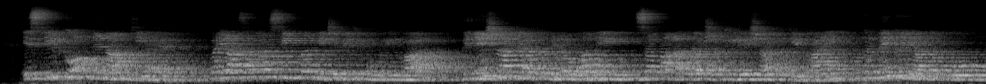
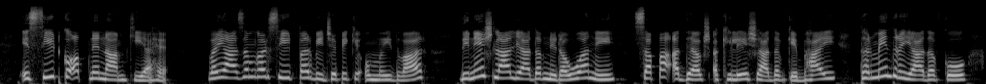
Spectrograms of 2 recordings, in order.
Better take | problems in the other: second | room echo; strong; dies away in 2.1 s // off-mic speech; far

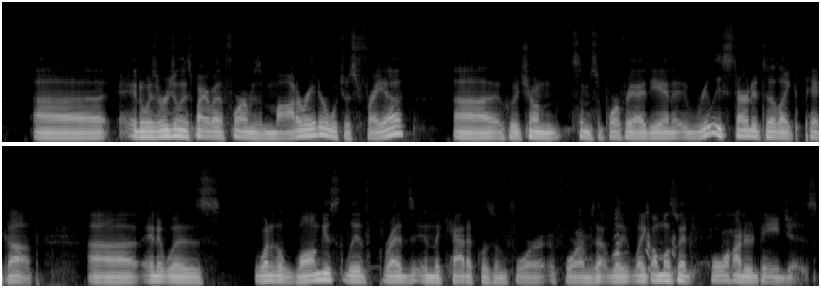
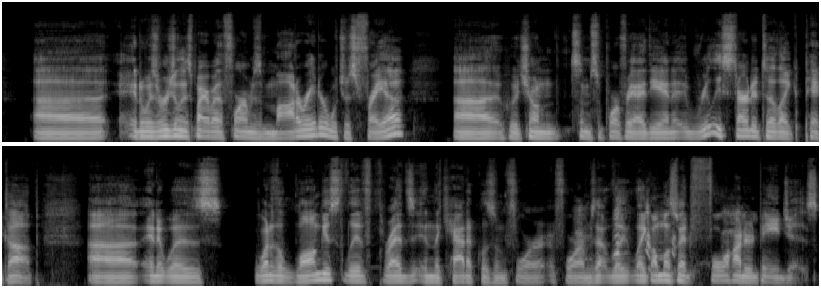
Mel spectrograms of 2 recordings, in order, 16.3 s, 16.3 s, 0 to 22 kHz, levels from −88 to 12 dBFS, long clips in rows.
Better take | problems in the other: second | muffled; very; fading above 1.5 kHz

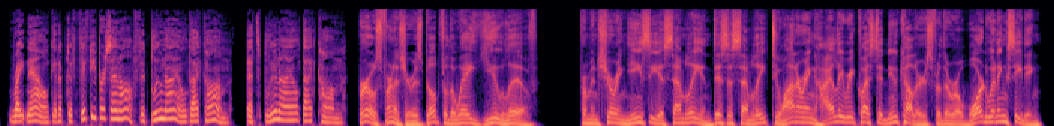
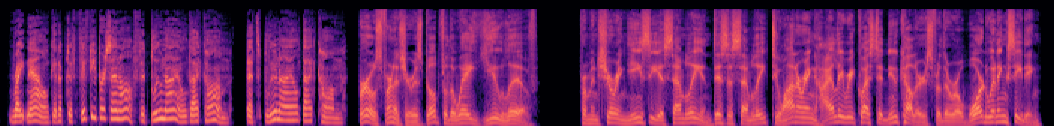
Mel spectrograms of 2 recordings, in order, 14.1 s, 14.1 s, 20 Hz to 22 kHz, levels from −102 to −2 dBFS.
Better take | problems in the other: first | thin; very slightly; fading below 250 Hz

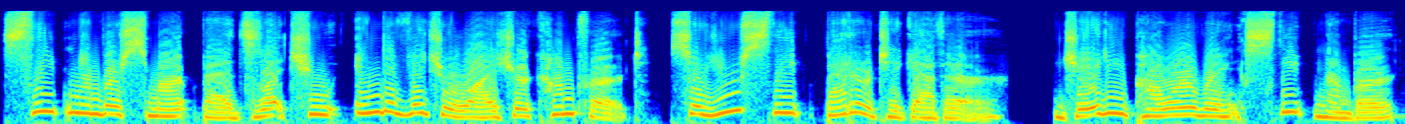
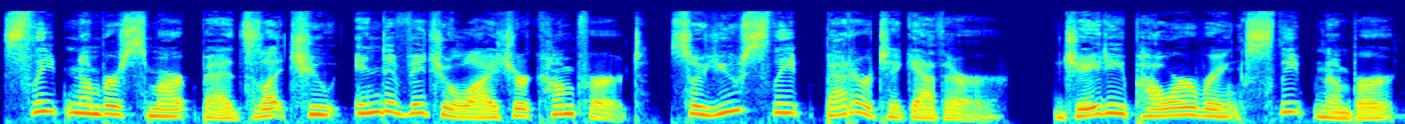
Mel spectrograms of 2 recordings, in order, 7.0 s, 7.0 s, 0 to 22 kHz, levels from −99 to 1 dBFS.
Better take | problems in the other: second | distortion; heavy; 7 dB below the speech

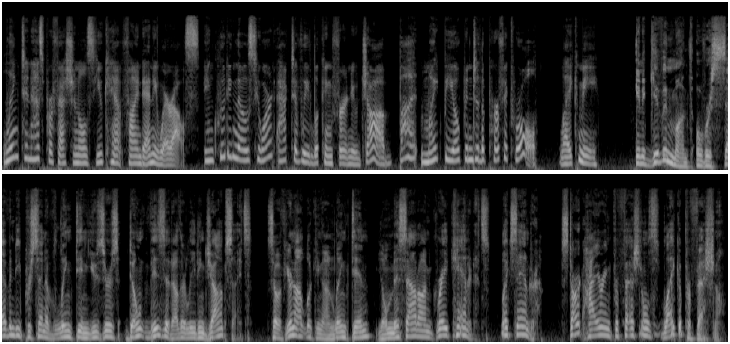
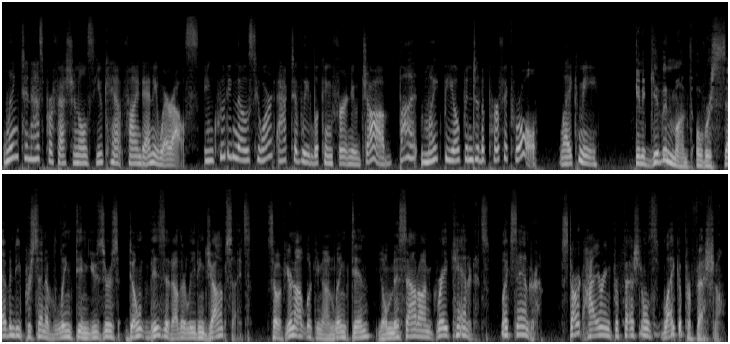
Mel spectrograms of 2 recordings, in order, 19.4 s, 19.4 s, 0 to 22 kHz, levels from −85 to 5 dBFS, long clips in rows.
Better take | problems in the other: first | muffled; very; fading above 3 kHz

